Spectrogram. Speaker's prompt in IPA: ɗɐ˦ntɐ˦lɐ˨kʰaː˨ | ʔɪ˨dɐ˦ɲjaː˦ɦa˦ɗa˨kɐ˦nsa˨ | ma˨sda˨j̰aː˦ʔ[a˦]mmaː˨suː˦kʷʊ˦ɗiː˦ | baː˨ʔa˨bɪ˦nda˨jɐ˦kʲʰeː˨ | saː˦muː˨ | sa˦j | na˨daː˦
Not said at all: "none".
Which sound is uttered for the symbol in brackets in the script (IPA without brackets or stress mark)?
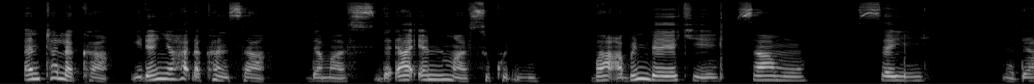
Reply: ɐ˦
